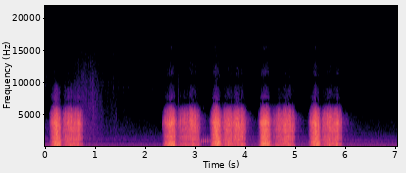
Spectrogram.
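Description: A hand saw rasps through wood in quick, repeated strokes.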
